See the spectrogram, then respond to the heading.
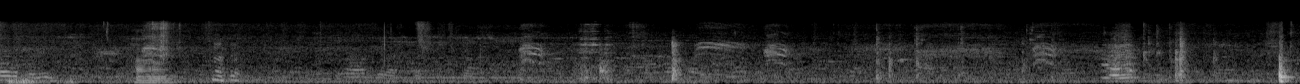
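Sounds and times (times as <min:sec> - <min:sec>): bird cawing: 0:05.2 - 0:05.5, 0:07.0 - 0:11.1.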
